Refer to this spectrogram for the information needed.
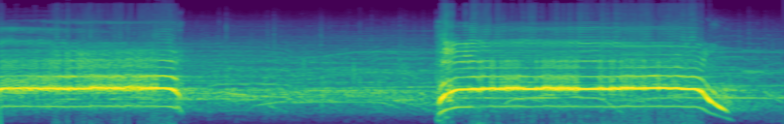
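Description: A preacher screams in two long, loud, high-pitched sustained wails, each held for about two seconds, over the steady roar of a cheering audience.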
